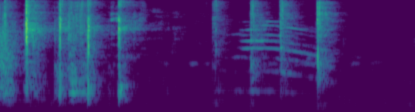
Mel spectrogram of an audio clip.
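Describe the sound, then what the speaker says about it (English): Elvis the Tarot Kitty, a cat, meows several times in quick succession, short close but soft cries, then a brief pause and two more meows. "Is that Elvis the Tarot Kitty?"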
